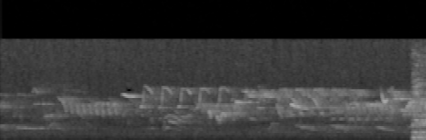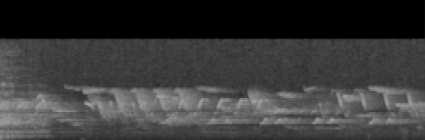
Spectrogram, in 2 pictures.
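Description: Songbirds chirping and singing in a dawn chorus. About four seconds in, a man's short grunt of effort, falling in pitch, as he kicks up into a handstand.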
